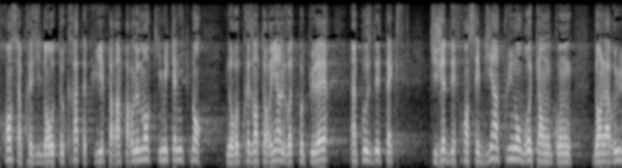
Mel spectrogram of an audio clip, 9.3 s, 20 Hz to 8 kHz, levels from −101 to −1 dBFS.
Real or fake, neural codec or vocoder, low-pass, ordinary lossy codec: real; none; 7.2 kHz; none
